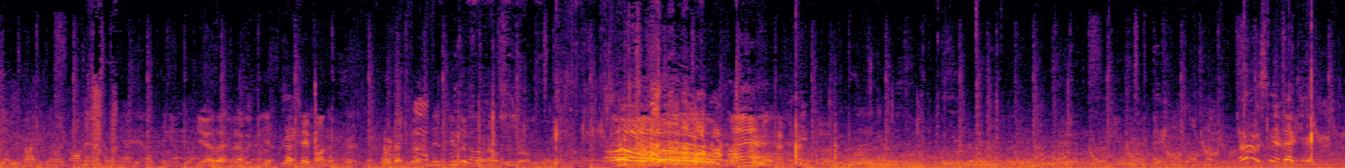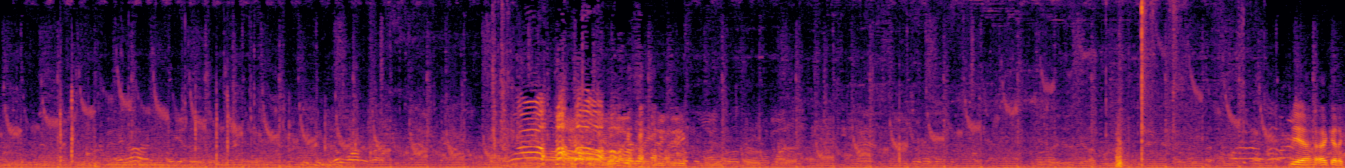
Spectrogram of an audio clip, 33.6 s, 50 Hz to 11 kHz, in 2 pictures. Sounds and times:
Music: 0.0 - 33.6.

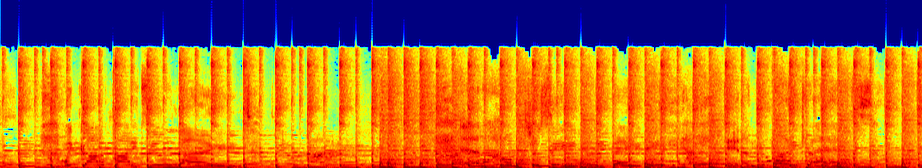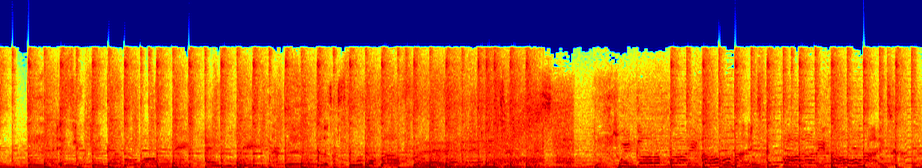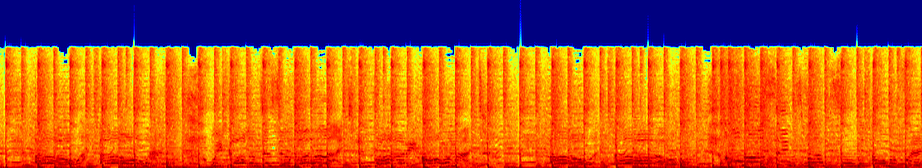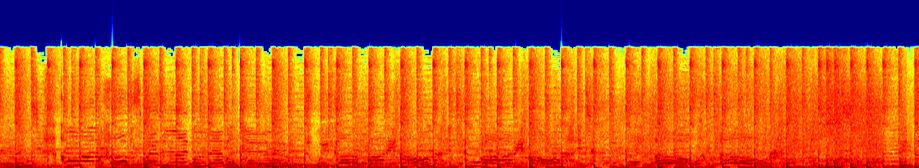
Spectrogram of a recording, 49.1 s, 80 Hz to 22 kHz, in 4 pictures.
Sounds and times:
Dance music: 0.0 - 49.1.

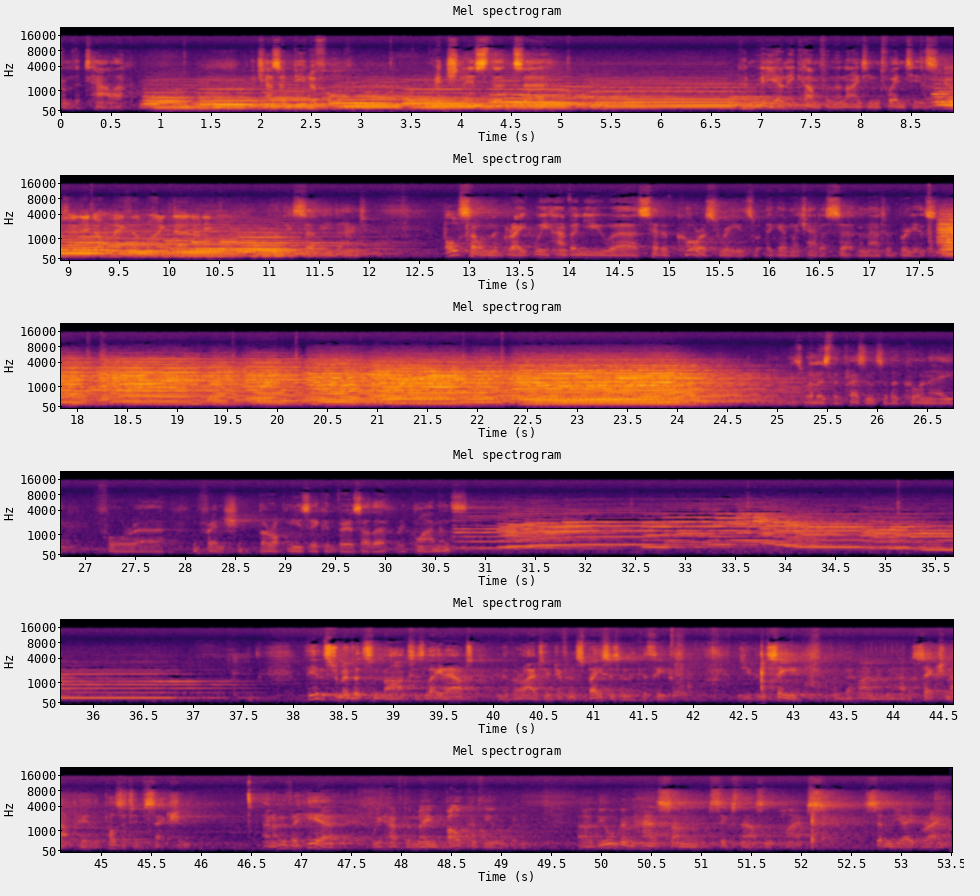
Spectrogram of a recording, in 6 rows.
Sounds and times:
Speech: 0.0 - 0.8, 1.9 - 2.9, 3.7 - 5.1, 6.8 - 12.1, 12.8 - 17.8, 25.2 - 30.9, 38.2 - 53.5
Organ: 0.8 - 12.6, 17.6 - 26.0, 30.6 - 39.0
Piano: 0.8 - 12.6, 17.7 - 25.7, 30.7 - 37.7.

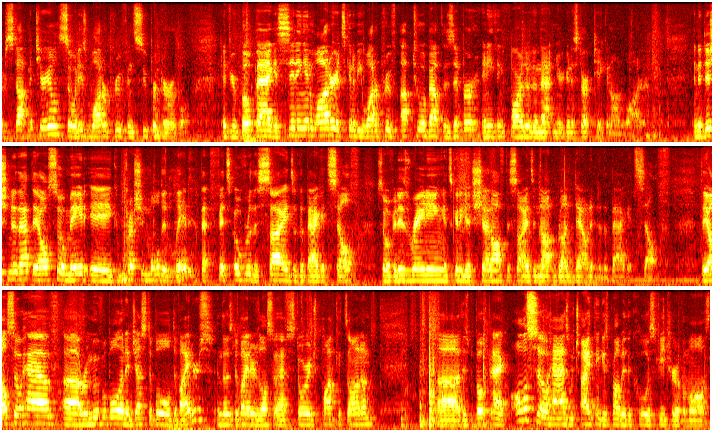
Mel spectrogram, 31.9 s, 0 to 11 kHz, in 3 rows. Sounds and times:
Speech: 0.0 - 9.8, 10.4 - 20.6, 21.2 - 27.0, 27.8 - 31.9.

